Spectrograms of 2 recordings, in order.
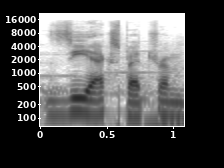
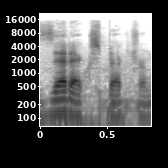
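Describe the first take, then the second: First: The letters are said a non-British way. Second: The letters are said the British way. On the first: "some of us would tend to pronounce it" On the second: "in Britain they actually pronounced it as"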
